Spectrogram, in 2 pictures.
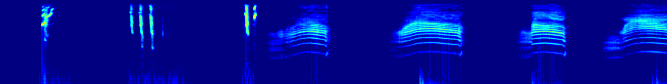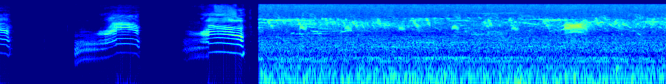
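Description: A small spotted wild cat meowing six times, each call rising and then falling in pitch, about every second and a half. Before the meows come a few short, very high squeaks from a squirrel monkey. After the meows the sound changes to a steady background hiss with faint bird calls.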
